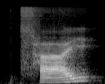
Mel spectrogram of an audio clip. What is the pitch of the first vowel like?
rising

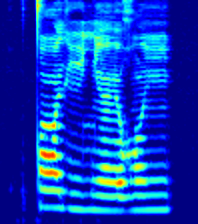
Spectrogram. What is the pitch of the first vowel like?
high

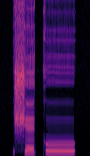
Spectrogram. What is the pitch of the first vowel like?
low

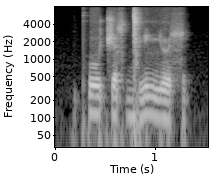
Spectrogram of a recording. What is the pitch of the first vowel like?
low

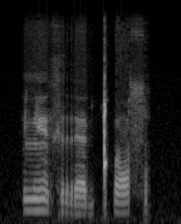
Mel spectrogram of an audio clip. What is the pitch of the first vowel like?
falling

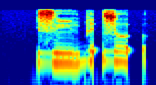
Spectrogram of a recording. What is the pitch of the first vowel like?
low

